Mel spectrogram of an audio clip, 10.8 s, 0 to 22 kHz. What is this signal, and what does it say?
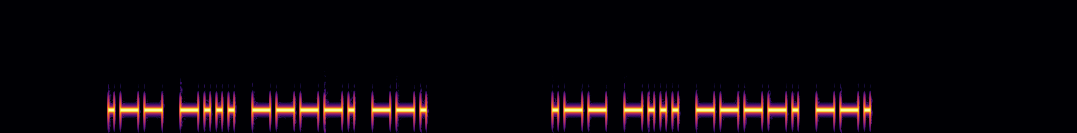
Morse code, heard as a keyed tone, about 20 wpm, 700 Hz. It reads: WB9G WB9G
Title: USA Call Signs - 4 Characters - Repeated 2x - 20wpm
